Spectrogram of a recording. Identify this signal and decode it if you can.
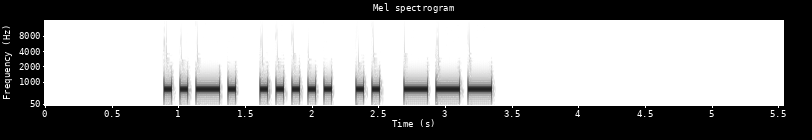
Morse code, heard as a keyed tone, about 20 wpm, 700 Hz. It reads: F5IO
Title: DXCC-100 Call Signs - 4 Characters - Repeated 3x - 20wpm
